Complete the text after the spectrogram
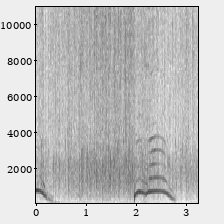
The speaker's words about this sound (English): Have one of your friends just applaud whenever you say something, no matter how meaningless, and watch how it makes you feel.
